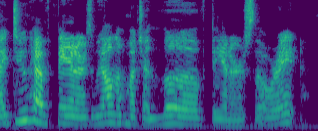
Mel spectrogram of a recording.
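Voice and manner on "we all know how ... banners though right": heavy, dripping, very sarcastic tone. Mentioning the banners in a scrapbooking supply stash: very sarcastic. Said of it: "That was very, very sarcastic".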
